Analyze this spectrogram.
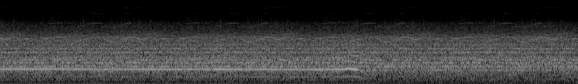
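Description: A stadium crowd roars steadily in an arcade game.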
